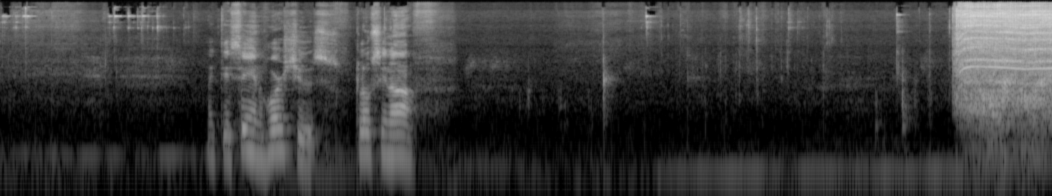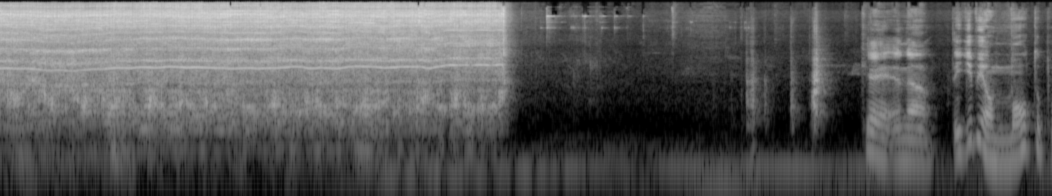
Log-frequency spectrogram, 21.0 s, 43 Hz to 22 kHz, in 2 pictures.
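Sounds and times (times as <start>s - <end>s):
power drill whining: 9.5s - 15.8s.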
